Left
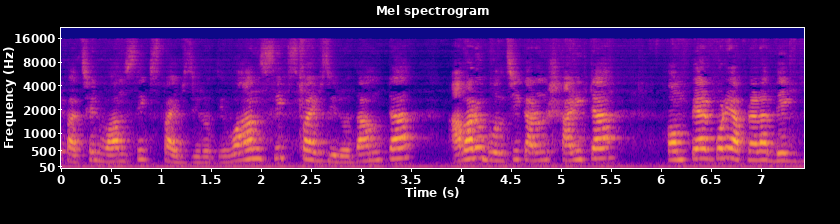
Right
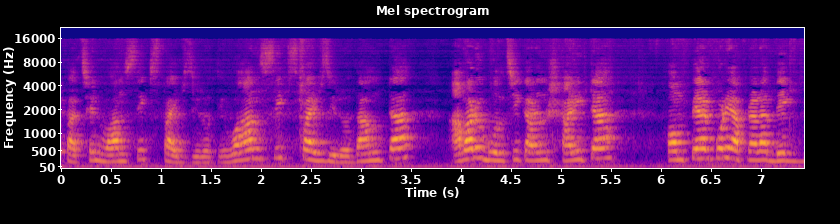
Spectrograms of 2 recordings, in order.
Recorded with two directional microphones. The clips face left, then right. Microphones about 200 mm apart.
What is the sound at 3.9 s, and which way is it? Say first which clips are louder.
Speech: even; 15° right (ahead or behind).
